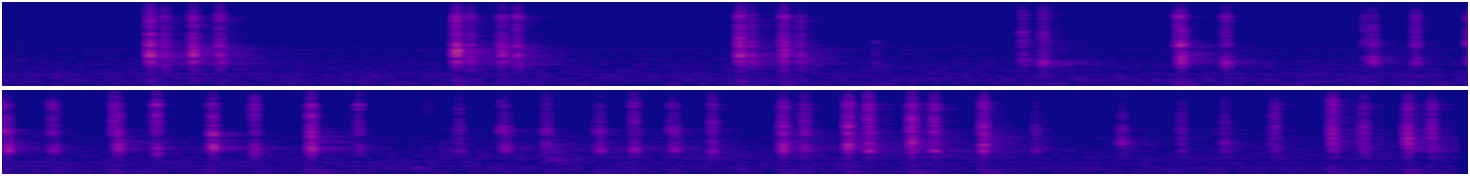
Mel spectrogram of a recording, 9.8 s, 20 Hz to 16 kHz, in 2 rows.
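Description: Both hands type with fingertips on a compact Keychron K2 mechanical keyboard with Gateron Red switches, dark plastic keycaps, an aluminum frame and RGB backlight, resting on a desk mat. Short, bright clacks come in a few separate bursts at first, then settle into a faster, steadier run of key presses. Each press dies away almost instantly, with very little low end and a faint, even background hiss.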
